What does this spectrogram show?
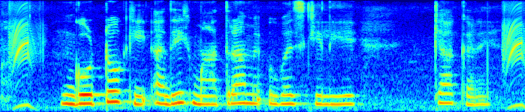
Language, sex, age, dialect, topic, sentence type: Magahi, female, 31-35, Southern, agriculture, question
